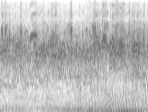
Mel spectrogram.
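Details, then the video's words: Aviary budgies, an Australian parrot colony, chattering in a dense high twitter, with short rising squeaky whistles popping out over the flock. "budgies chirping sound"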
